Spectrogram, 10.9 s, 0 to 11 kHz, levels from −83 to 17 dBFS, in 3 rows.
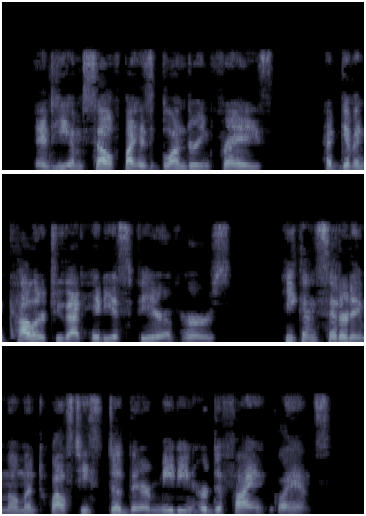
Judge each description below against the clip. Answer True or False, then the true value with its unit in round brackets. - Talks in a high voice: False (130 Hz)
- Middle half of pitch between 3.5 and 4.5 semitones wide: True (4.1 semitones)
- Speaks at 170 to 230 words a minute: False (155 wpm)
